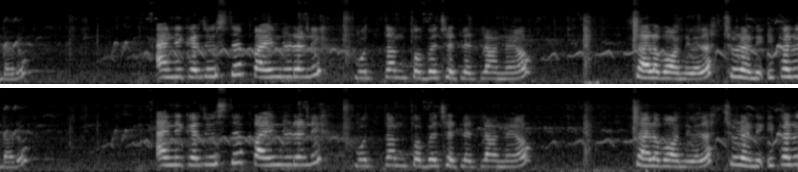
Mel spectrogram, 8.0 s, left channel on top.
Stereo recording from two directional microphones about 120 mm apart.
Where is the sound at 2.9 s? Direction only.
10° left (ahead or behind); by 5.3 s 30° left (ahead or behind).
